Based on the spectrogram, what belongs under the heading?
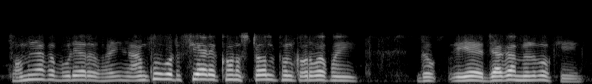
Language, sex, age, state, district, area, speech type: Odia, male, 45-60, Odisha, Nabarangpur, rural, conversation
